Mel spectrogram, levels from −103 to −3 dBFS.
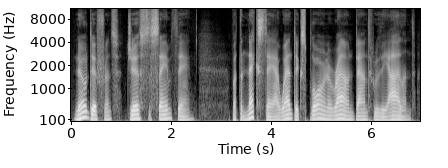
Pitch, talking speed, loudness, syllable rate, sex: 115 Hz, 155 wpm, -19 LUFS, 4.2 syllables/s, male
